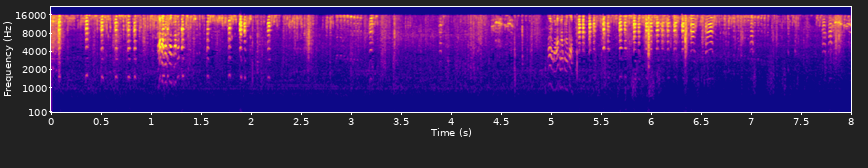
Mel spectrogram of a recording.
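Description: Crackling and rustling of dry soil, potato plants and a plastic tarp as a fabric grow bag is tipped out and the plants are pulled up by their roots. There are dense clicks throughout and a few short high squeaky chirps, about a second in and again about five seconds in.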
